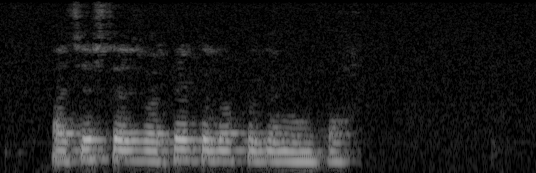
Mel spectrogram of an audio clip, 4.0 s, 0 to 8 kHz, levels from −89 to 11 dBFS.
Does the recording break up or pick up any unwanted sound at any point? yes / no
no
